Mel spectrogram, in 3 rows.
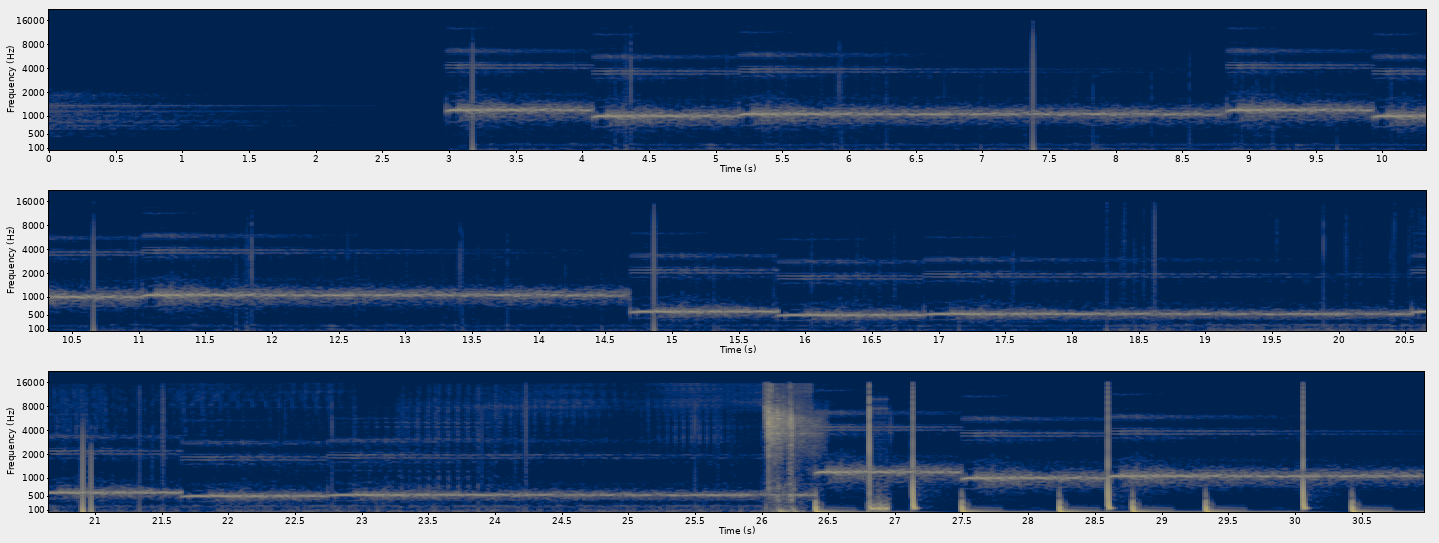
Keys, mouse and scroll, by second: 10.2-10.7 scroll down 1, 10.7 right click, 11.6-15.4 alt+drag, 15.4 alt+middle click, 15.8 alt+right click, 16.4 alt+middle click, 17.0 alt+click, 17.9 ctrl+s, 18.5 right click, 19.6 click, 19.7 click, 20.7-22.9 shift+right drag, 22.9-26.8 drag, 26.8 alt+right click, 27.2-28.6 alt+drag, 30.0-30.9 alt+drag.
